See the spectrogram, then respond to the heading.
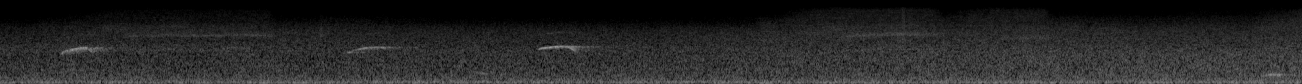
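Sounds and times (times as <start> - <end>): bird whistling calls: 0.6 - 1.0, 3.5 - 4.0, 5.4 - 5.9
steady rushing noise: 6.4 - 13.0.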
